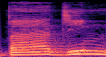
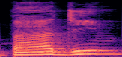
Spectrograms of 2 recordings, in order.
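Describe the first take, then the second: No difference in how they are said.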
